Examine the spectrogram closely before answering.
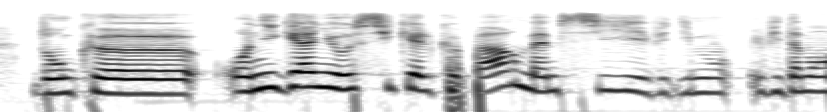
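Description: A woman with a medium pitch and ordinary pitch variation speaks at a fairly slow pace while music plays in the background. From Toulouse, southern France. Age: 40s. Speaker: expatriate mother. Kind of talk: testimony.

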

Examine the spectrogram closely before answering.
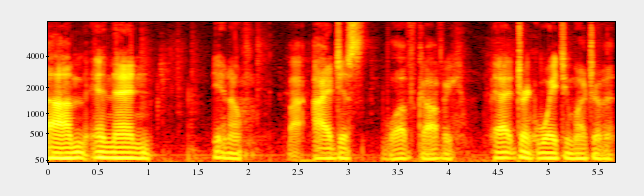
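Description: A man talks fairly slowly in a very deep, low voice with a bright, sharp tone and vocal fry. His intonation is flat and monotone, broken by long, frequent pauses. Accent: American. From US (Tennessee, Nebraska, Nevada, Texas). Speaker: podcast guest and co-host. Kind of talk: casual chat. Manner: halting, many fillers.

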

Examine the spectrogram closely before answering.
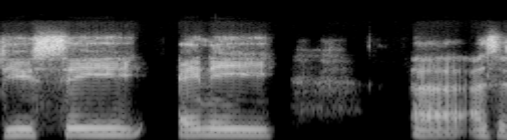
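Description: A man with a British accent, recorded with a dry, close sound and no echo. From UK. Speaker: academic podcast host. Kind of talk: academic interview. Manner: halting.

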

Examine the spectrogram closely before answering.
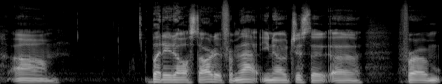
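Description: Speaking at a fairly quick pace, a man with a fairly low pitch comes through in a very clean recording with a silent background. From Virginia, Richmond area (Henrico East End). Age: 30s. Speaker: podcast host, rapper. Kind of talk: casual monologue. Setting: home recording. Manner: animated.

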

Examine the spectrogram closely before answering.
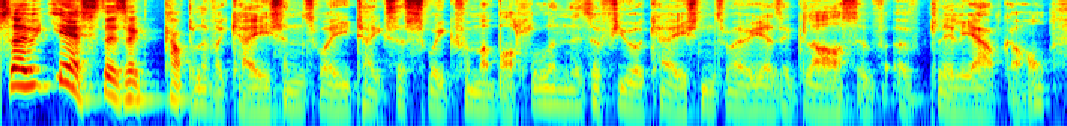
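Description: A man talks with vocal fry and very wide pitch swings. The recording is very clean, with a silent background. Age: 60s. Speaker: film reviewer podcaster. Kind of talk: monologue review. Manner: hesitant, many fillers.

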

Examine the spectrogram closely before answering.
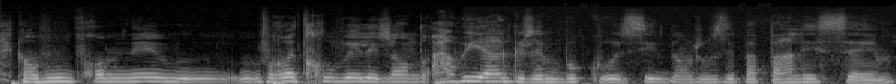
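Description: At a moderate pace, a woman talks in a very deep, low pitch with monotone, flat intonation. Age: 70s. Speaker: building caretaker. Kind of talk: casual chat. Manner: halting.

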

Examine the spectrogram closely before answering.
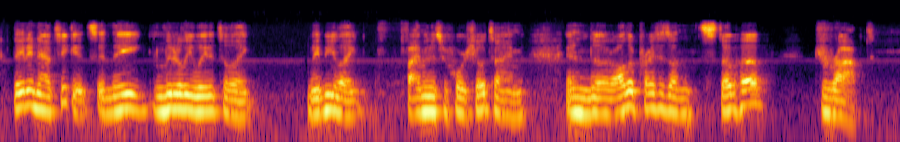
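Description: Somewhat breathy, a man speaks at a fairly quick pace with a medium pitch and ordinary pitch variation. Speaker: podcast co-host. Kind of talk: casual podcast chat, show recap.

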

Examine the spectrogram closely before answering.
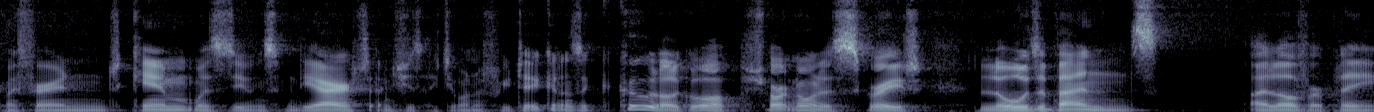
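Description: A man speaks with an Irish accent. His very deep, low pitch shows ordinary pitch variation. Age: 30s. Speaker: musician. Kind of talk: casual chat.

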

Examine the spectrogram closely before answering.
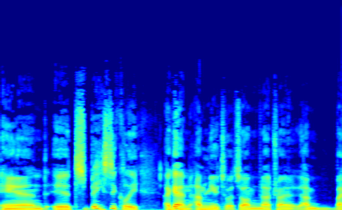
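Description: With an American accent, a man talks at a moderate pace in a medium pitch with ordinary pitch variation. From Southeast Michigan. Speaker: photographer. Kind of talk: interview. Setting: radio studio.

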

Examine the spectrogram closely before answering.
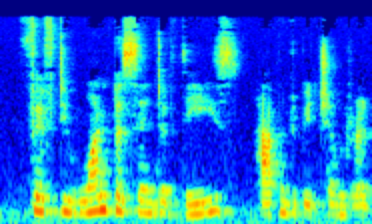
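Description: A woman speaks in a somewhat breathy voice. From Kenya. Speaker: global health expert. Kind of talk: interview.

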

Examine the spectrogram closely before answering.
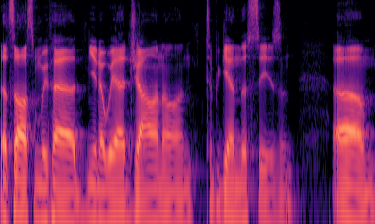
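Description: At a fairly quick pace, the clip presents an unremarkable speaking voice. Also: man. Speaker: podcast co-host. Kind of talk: casual interview.

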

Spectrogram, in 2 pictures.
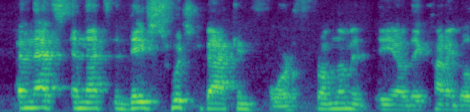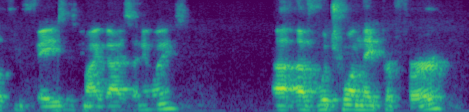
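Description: A man with a Canadian accent talks at a fairly quick pace in an unremarkable speaking voice, his pitch fairly high with ordinary variation. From Canada. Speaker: airsoft milsim player. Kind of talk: casual chat.

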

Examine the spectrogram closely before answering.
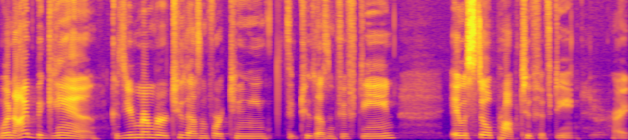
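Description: On a very clean recording with a silent background and a dry, close sound with no echo, a woman speaks in a plain, everyday voice at a moderate pace with ordinary pitch variation. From Canada, Toronto area (Mississauga). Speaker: cannabis business consultant. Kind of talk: casual interview.

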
